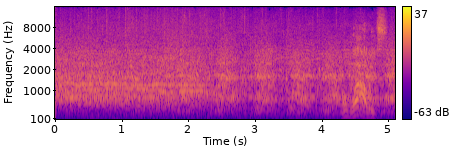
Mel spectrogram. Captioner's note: crowd cheering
